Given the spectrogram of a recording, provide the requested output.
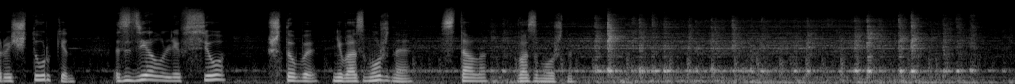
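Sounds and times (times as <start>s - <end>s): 
speech: 0.0s - 6.2s
express passenger train rumbling along rails: 0.0s - 10.1s
faint whining hum of express passenger train: 0.0s - 10.1s
rhythmic clattering clicks from train wheels: 2.0s - 10.1s.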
